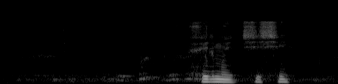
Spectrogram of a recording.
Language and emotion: Russian, neutral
